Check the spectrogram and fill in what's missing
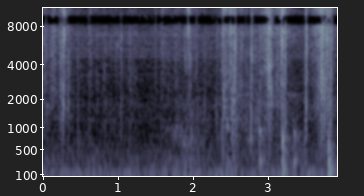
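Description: Fingertips run along and rub the creases of a narrow, folded piece of thin origami paper, then lift it. Soft, steady rubbing gives way to crisp crinkles and sharp, bright crackles that grow louder toward the end.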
